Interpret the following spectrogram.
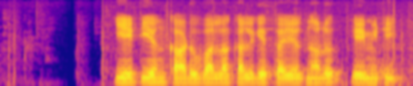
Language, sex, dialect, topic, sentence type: Telugu, male, Telangana, banking, question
